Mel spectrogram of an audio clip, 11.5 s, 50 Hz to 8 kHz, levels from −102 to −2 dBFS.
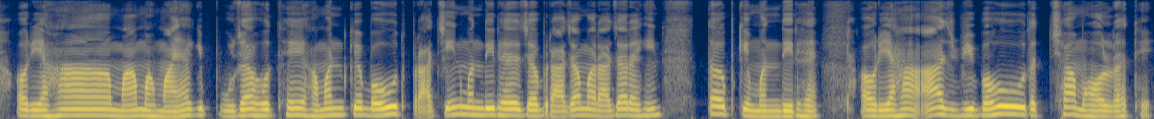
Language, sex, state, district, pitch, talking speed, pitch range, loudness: Chhattisgarhi, male, Chhattisgarh, Sarguja, 150 Hz, 150 wpm, 140-160 Hz, -16 LUFS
